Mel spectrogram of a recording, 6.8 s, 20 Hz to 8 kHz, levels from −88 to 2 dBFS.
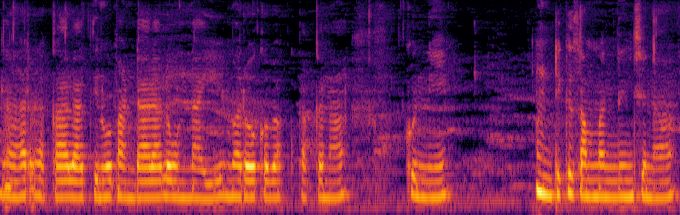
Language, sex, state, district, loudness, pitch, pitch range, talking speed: Telugu, female, Andhra Pradesh, Guntur, -17 LUFS, 190 Hz, 185-195 Hz, 70 wpm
